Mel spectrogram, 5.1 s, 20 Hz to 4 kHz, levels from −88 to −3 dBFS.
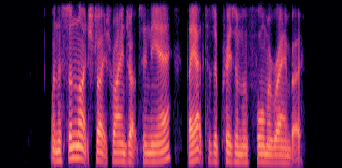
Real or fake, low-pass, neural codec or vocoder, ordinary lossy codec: fake; 3.6 kHz; codec, 16 kHz, 4.8 kbps, FACodec; Opus, 16 kbps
